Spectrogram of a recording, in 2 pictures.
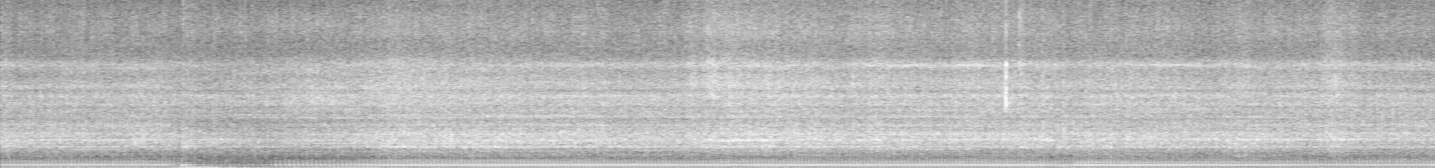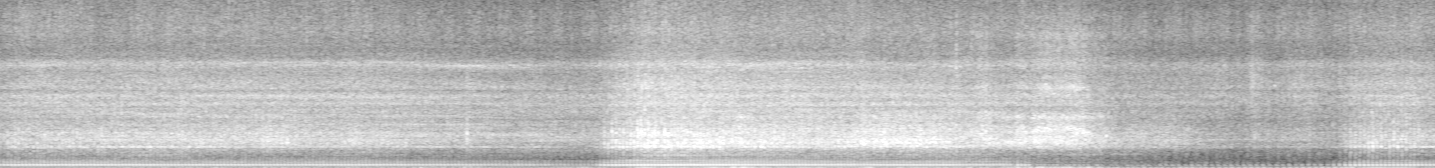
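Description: An ATV's single-cylinder engine running under way, heard from on board the quad. The engine note holds steady, then swells louder a few times, most strongly for about four seconds after the two-thirds mark.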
